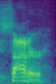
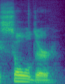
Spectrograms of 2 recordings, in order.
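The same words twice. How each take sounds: First: It is said with an American pronunciation. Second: It is said with a British pronunciation.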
